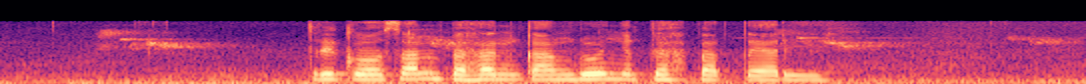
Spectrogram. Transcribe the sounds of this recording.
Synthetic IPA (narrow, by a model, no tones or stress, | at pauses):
t̪ɾiklɔsanb̥a̤ɦankaŋɡoɲəɡ̥a̤hb̥ak̚t̪eɾi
